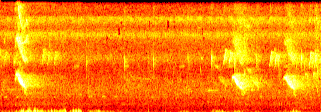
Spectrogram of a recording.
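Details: Brown-throated parakeet in full breeding condition giving a few short, harsh screeching calls several seconds apart, over low thumping and rumbling noise.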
